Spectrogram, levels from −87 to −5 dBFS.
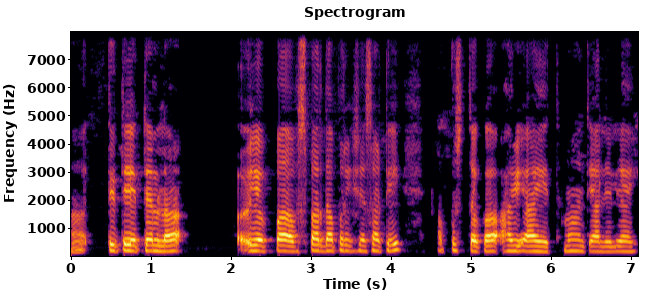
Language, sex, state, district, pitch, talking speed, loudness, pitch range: Marathi, female, Maharashtra, Pune, 195 Hz, 125 wpm, -15 LUFS, 185-215 Hz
